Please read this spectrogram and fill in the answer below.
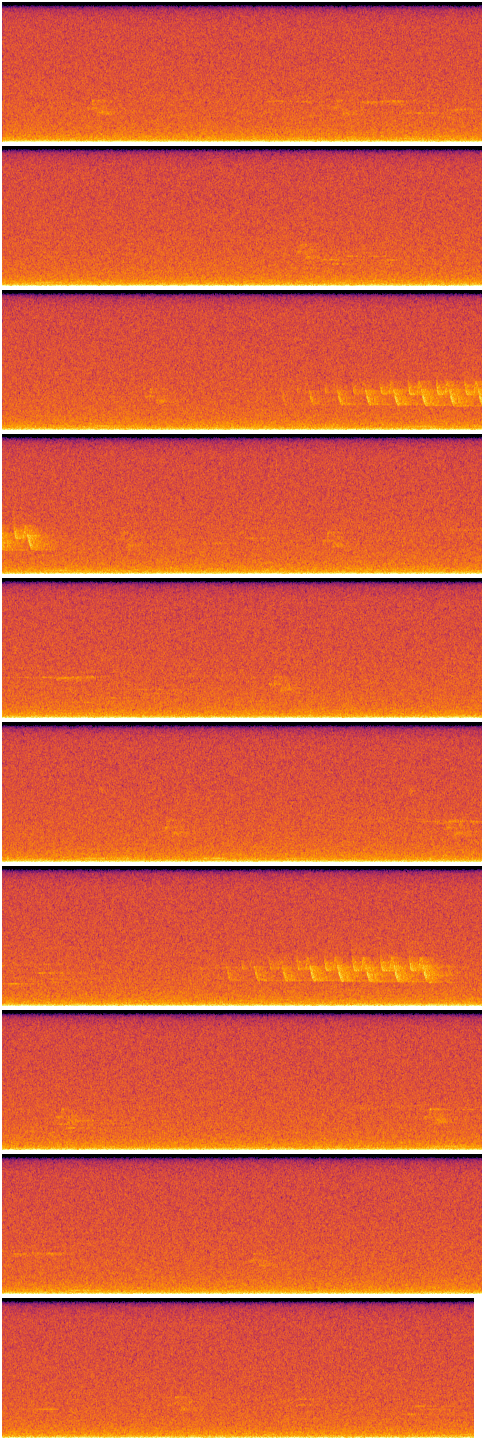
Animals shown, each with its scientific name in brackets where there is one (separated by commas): Hermit Thrush (Catharus guttatus), Ovenbird (Seiurus aurocapilla), Black-throated Green Warbler (Setophaga virens), Yellow-bellied Flycatcher (Empidonax flaviventris)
